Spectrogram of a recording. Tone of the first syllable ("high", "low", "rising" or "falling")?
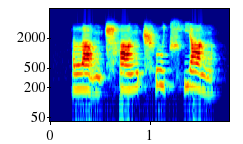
low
